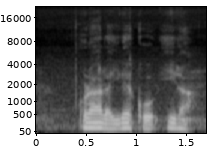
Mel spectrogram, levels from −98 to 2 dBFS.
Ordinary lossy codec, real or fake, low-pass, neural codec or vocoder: none; real; none; none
